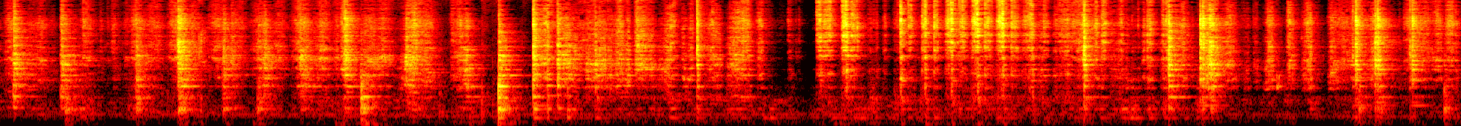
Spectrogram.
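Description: A spatula scrapes the sides of a pot of homemade posole in a home kitchen, giving a steady series of close, gritty rasping strokes with brief pauses, with no talking.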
